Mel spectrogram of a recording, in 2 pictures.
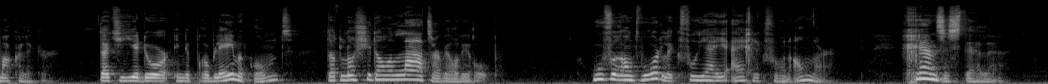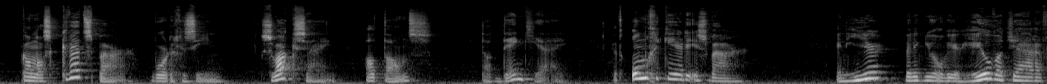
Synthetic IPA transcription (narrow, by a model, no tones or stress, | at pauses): mɑkələkəɹ | d̥ɑtjəɦiːɹdʊːɹɪ̰ndəprowblejməkɔmtd̥ɑtlɔsjədɑnlaːtəɹʋɛ̰lˠʋɪ̰ːɹɔ̰p | ɦuvərɑntʋʊːɹdələkfulˠjɛjəʔɛjχənləkfʊːrənʔɑ̰ndə̰ɹ | χrɛnzəstɛlə̰kɑnɑlˠskʋɛtsba̰ːɹʋɔɹdəχəzḭn | z̥ʋɑksɛ̰jnɑlˠtɑ̰ns | d̥ɑt̚dɛŋkjɛ̰j | ɦətɔmχəkɪːɹdəʔɪsʋaːɹ | ɛnɦiːɹb̥ɛnɪknyɑ̰lˠʋɪːɹɦɪːlˠʋɑtjaːrə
